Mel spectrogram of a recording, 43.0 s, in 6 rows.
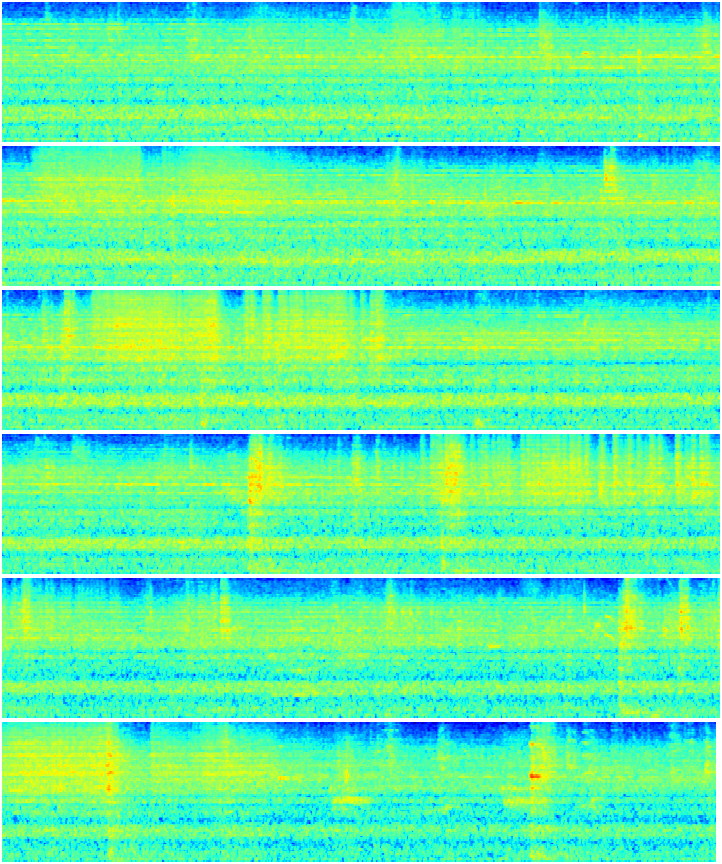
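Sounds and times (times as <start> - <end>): diesel locomotive engine running: 0.0 - 43.0
rumble of train wagons: 0.0 - 43.0
wheels clicking over rail joints: 14.7 - 18.4, 23.4 - 31.2.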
